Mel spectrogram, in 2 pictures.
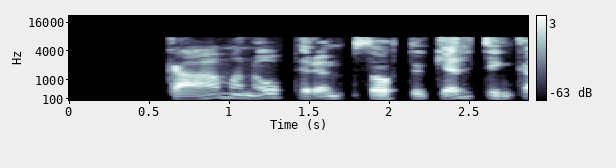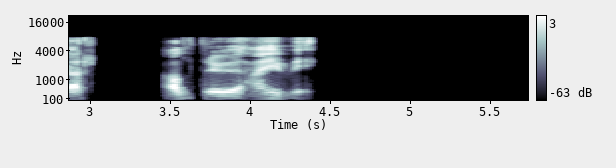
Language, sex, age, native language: Icelandic, male, 50-59, Icelandic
